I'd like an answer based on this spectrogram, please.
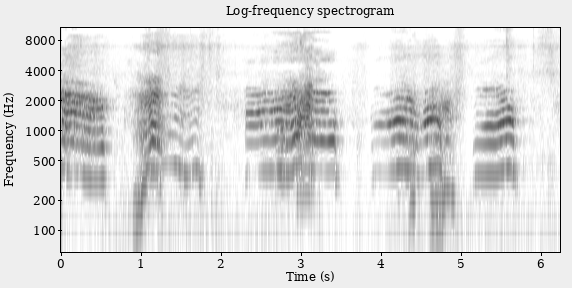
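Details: Dog recorded in June 2015 making noises: a series of five drawn-out tonal whines and yowls, each about half a second to a second long, wavering and bending in pitch with short pauses between.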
